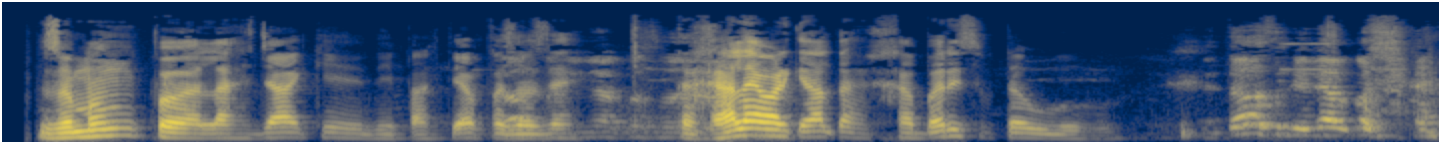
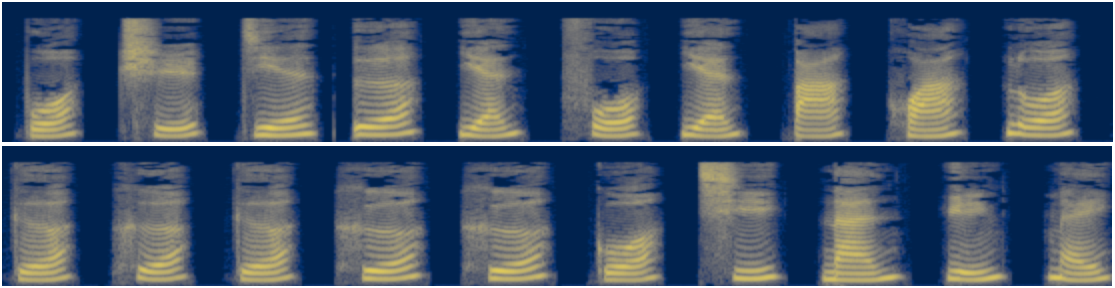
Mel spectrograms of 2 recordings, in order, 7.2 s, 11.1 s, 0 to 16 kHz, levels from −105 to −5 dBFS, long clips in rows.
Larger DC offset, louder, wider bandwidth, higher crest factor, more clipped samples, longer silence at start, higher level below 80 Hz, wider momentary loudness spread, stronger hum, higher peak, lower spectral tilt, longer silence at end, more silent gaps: neither; first, -22 LUFS vs -25 LUFS; about the same, 10.5 kHz vs 10.5 kHz; about the same, 22 dB vs 20 dB; neither; about the same, 0.2 s vs 0.15 s; about the same, -72 dBFS vs -74 dBFS; first, 21 LU vs 7 LU; neither; first, -2 dBFS vs -6 dBFS; about the same, -5 dB/octave vs -4 dB/octave; about the same, 0 s vs 0 s; second, none vs 1.60-1.65 s, 6.02-6.06 s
